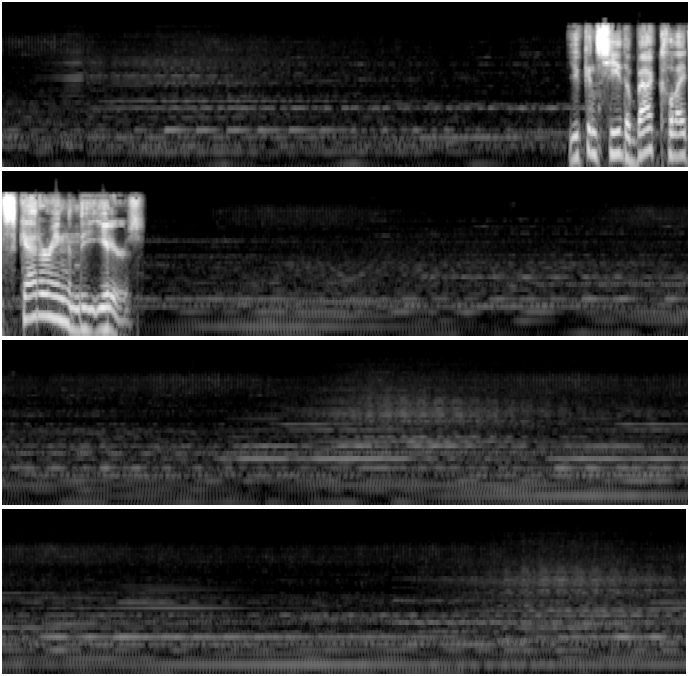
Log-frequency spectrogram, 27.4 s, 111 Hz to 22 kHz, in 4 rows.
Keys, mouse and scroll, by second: 0.7 shift+middle click, 2.7-3.1 scroll down 13, 3.3-5.0 shift+middle drag, 5.0-5.7 scroll up 7, 5.4 shift+middle drag, 7.6-9.9 drag, 9.9-10.2 middle drag, 10.2 KP_7, 10.3 KP_7, 10.5 scroll up 7, 10.9 shift+a, 14.7-15.1 shift+middle drag, 15.1 g, 16.5 click, 17.0 KP_0, 18.2 scroll up 6, 18.8 g, 19.6 g, 20.2 scroll down 6, 20.5-20.9 shift+middle drag, 20.9 click, 21.2-21.6 scroll down 7, 21.6 h, 22.6 click, 22.9 h, 23.6 scroll down 8, 25.4-26.4 drag, 27.1 scroll up 5.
